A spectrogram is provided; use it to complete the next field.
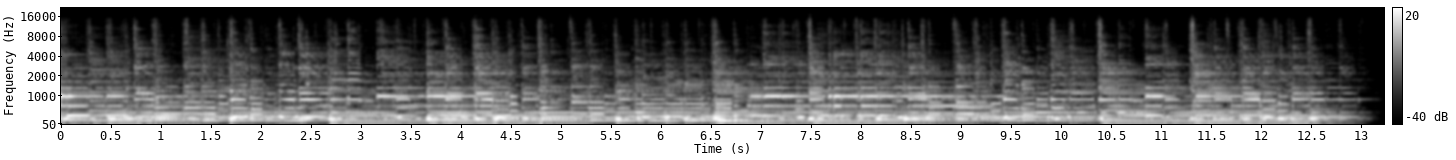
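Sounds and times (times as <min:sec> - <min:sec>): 
bouzouki: 0:00.0 - 0:13.2.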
